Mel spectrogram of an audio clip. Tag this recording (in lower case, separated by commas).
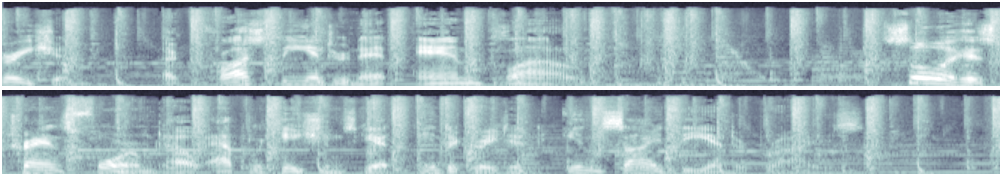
speech, music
